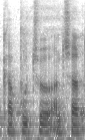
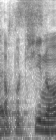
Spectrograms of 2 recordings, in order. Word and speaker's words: Cappuccino: Ey, ich dachte immer, das wäre ein Gag, weil irgendwelche Leute das äh, weil dumm sind und dann falsch aussprechen. Cappuccio anstatt ja, Cappuccino.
